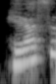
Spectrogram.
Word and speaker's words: 減らす: まずこれ読み方どうでしょう ? 減らすと読みます。減らすは少なくするですね。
